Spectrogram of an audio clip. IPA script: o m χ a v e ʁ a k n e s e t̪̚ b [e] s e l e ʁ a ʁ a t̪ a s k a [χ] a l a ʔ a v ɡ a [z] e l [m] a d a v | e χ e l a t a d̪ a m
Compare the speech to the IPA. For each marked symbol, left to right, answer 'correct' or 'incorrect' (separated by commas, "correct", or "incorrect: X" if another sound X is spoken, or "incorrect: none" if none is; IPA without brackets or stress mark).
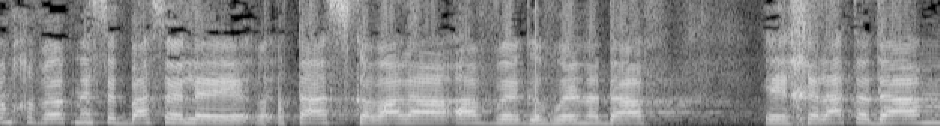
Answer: incorrect: a, incorrect: ʁ, incorrect: v, incorrect: n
